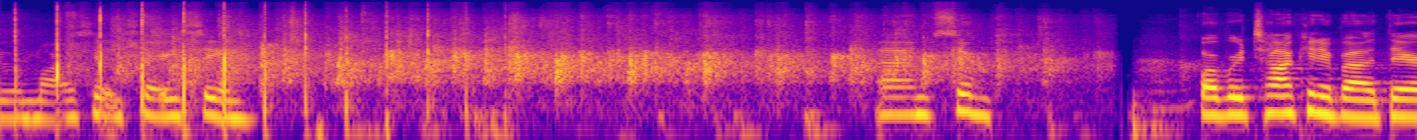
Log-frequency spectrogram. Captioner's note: applause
